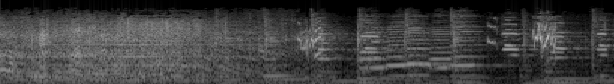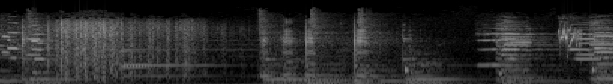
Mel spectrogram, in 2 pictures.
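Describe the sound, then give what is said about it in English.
A bird squawks and flaps around indoors, sounding as many harsh, jagged squawks and fluttering bursts that come in a busy, loud, uneven jumble. “No, quiet, till the bird settles down.”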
